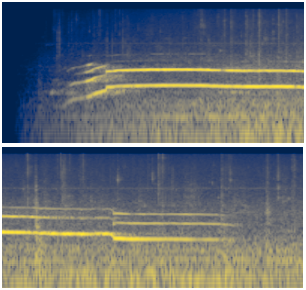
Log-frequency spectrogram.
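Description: A long howl-like tone that glides up at the start, holds steady, drops abruptly in pitch about five and a half seconds in, and fades out before the end.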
